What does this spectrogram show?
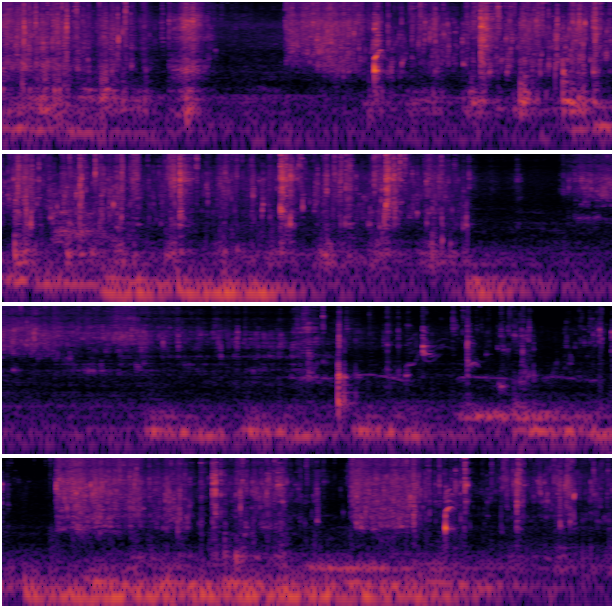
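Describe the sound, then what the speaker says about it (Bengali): Peeled small potatoes are washed by hand in water, with splashing and sloshing that comes and goes. Drips and trickles sit between brief handling knocks, all close by. "ভালো করে খোসা ছাড়িয়ে নিয়েছি এবার ভালো করে ধুয়ে নেব"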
